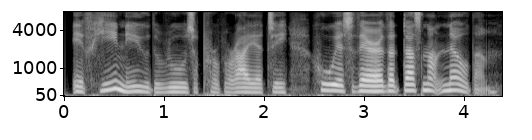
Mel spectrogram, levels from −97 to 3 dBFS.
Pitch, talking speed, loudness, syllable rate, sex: 180 Hz, 205 wpm, -19 LUFS, 4.7 syllables/s, female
